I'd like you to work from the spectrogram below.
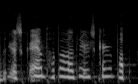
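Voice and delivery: put-on high, soft child's voice calling out; imitating little girls spotting their grandpa. Little granddaughters spot grandpa down the hill, high child's call.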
